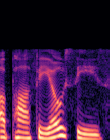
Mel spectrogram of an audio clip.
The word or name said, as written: apotheoses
